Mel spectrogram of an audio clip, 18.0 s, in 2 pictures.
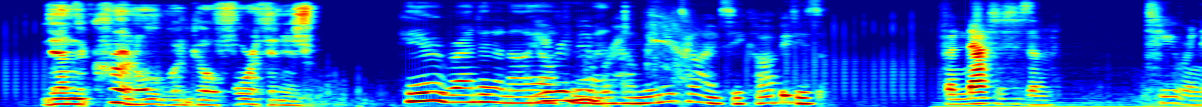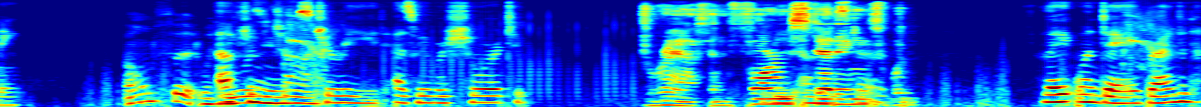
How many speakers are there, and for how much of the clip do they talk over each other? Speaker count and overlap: four, about 17%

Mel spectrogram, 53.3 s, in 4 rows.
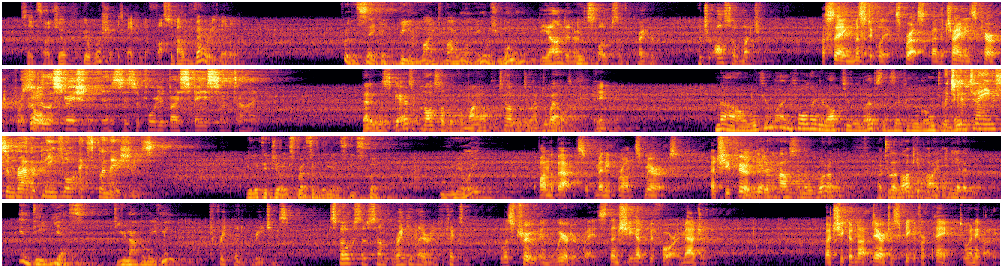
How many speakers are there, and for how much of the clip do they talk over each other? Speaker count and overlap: eight, about 4%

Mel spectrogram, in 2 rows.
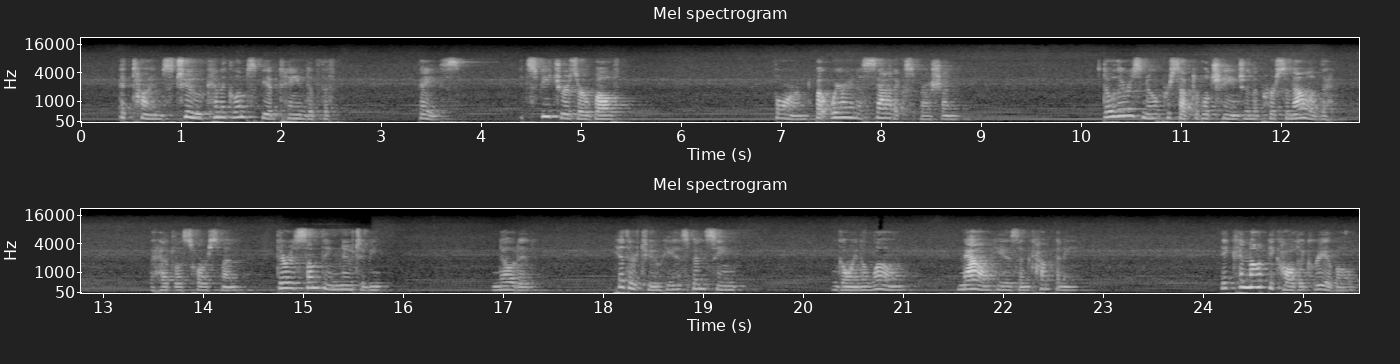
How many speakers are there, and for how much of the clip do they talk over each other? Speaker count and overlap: one, no overlap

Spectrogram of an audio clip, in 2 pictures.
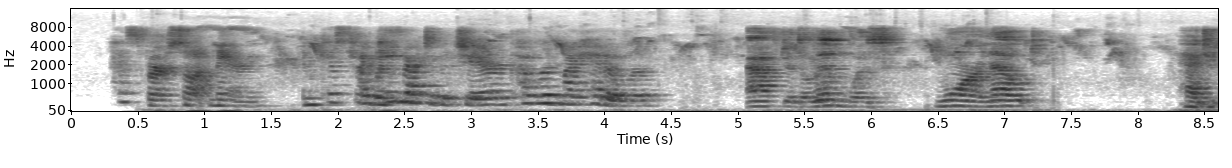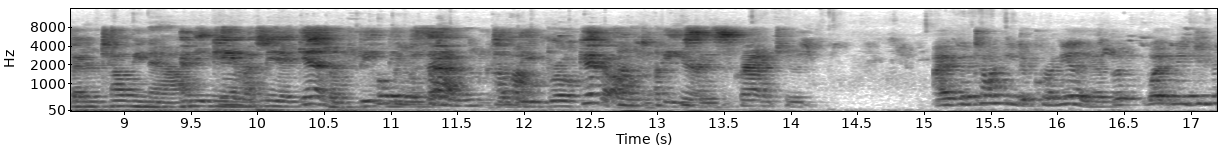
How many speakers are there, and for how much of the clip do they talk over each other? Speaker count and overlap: four, about 24%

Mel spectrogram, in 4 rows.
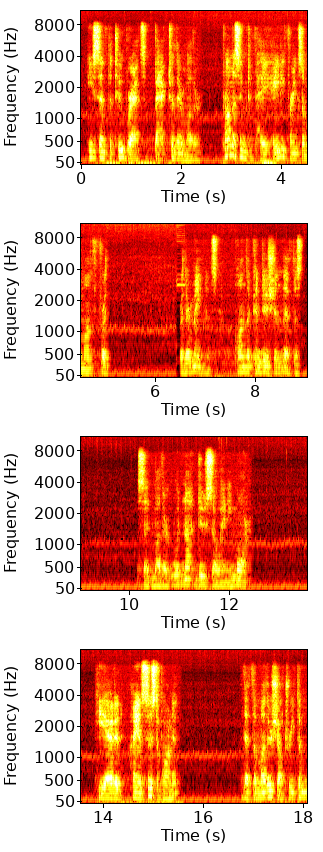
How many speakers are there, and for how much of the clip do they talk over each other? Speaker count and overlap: one, no overlap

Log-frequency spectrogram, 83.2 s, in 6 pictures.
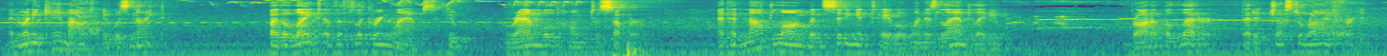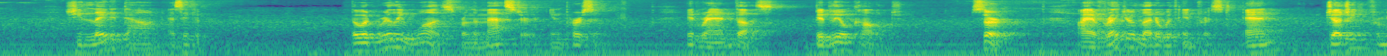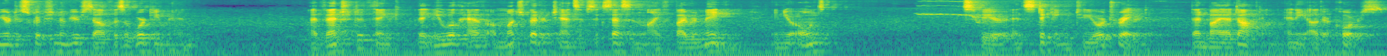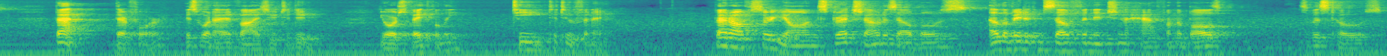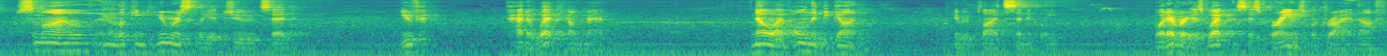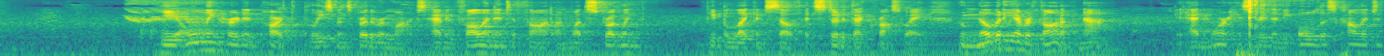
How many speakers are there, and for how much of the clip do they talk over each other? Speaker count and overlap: one, no overlap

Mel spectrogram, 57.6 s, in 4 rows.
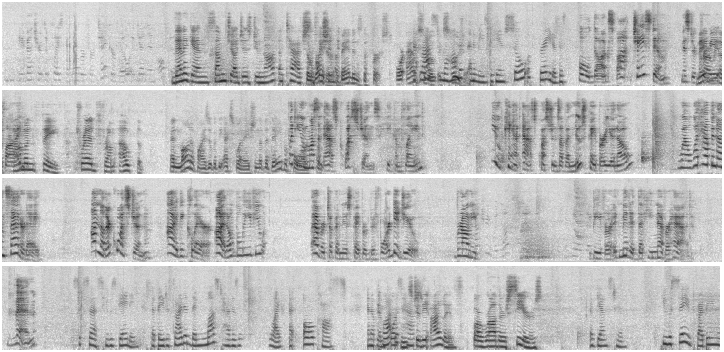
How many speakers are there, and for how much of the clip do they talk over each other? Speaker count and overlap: six, about 11%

